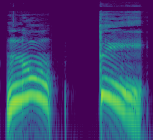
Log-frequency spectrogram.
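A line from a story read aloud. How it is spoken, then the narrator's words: Creaky shout. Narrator (Russian): снова скрипуче крикнул он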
